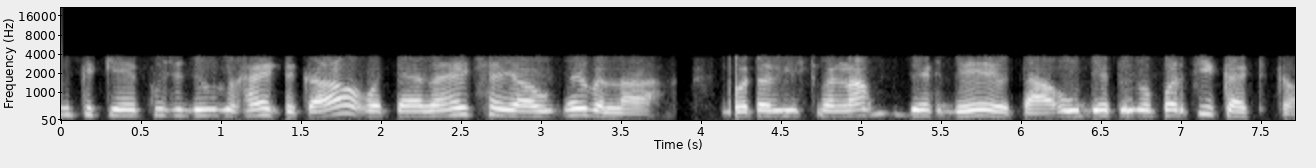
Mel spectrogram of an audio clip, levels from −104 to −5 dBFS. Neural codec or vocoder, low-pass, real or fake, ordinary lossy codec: codec, 16 kHz, 2 kbps, FunCodec, trained on Chinese and English, 25 frames a second; 3.6 kHz; fake; none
